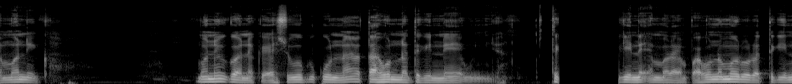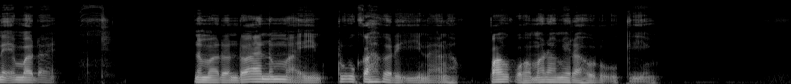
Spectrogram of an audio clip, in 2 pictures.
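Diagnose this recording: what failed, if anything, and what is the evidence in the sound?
Playback side, rebuffering stall, twice: the speech drops to silence at 5.59 s until 6.19 s, then again from 9.18 to 9.86 s, and each time it picks up exactly where it left off. The player's buffer ran dry and waited for more data, so nothing's missing, just about 0.6 s and 0.69 s of dead air added.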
